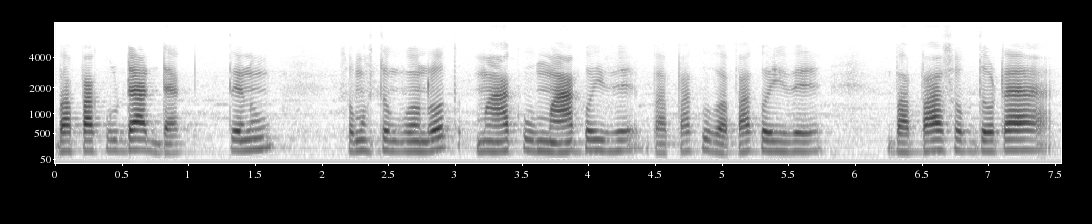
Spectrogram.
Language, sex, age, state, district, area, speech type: Odia, female, 45-60, Odisha, Mayurbhanj, rural, spontaneous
